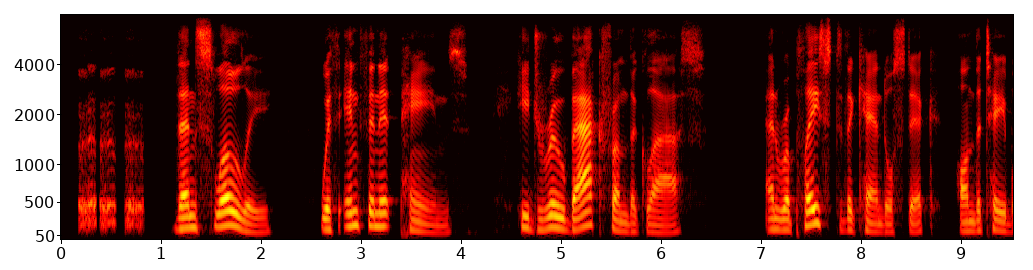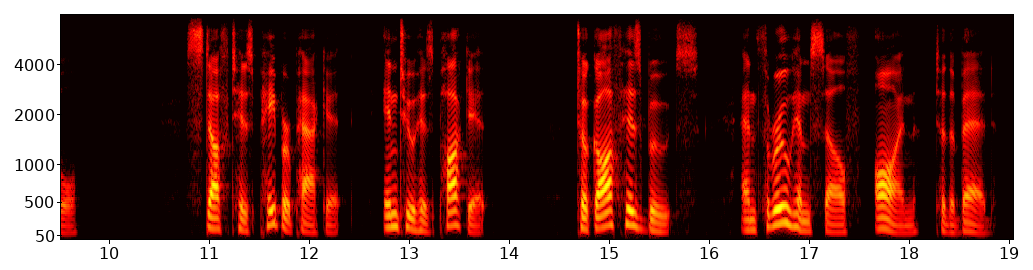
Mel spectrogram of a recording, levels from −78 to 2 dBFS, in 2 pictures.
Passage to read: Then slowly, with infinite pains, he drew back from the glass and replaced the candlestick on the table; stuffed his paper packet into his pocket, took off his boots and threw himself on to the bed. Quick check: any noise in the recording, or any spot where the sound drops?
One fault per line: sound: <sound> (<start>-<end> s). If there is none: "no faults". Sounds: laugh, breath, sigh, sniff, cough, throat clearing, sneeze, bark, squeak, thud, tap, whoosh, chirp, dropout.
sound: laugh (0.2-0.8 s)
